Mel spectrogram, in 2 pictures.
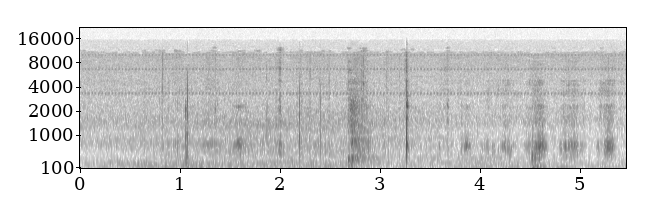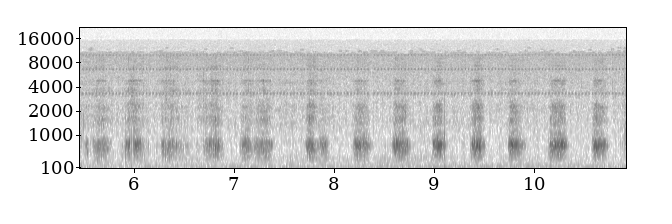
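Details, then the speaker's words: Honda PCX final-gear bearing rolled by hand: gritty, rasping pulses about twice a second; the bearing is rough, contaminated and worn out. "you hear that it's all grit that very shot yeah it's still all together"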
